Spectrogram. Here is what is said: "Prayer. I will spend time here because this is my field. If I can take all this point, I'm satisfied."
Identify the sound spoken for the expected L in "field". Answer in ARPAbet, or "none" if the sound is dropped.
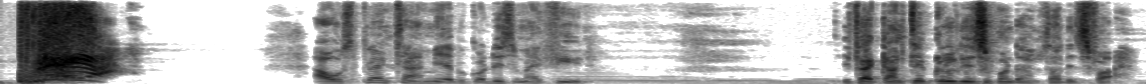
none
